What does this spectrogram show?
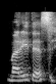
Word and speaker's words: Marites: Marites.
